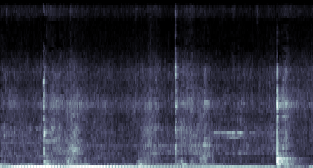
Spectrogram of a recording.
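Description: Taro pieces stirred in a pan of frying spice paste, a steady close sizzle with a few sharp scraping knocks of the spoon against the pan.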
